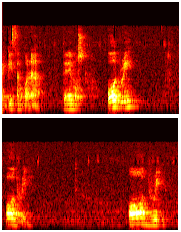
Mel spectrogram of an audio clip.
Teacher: fíjense esto la a con la u tiene un sonido propio esta combinación de letras a y u se pronuncia o una o profunda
